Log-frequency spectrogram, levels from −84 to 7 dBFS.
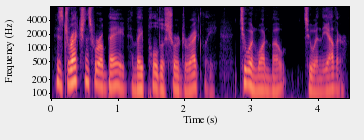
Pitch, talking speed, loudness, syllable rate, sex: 130 Hz, 230 wpm, -21 LUFS, 7.5 syllables/s, male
